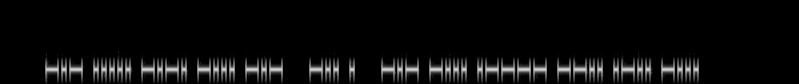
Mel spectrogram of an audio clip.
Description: Morse code, heard as a keyed tone, about 30 wpm, 700 Hz. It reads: K5CBK DE KB1ZLB
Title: USA Callsign DE Callsign 30wpm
